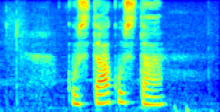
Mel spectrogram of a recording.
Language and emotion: Russian, neutral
